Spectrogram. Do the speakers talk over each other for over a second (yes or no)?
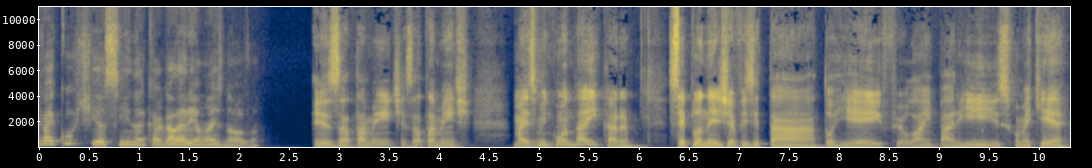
no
